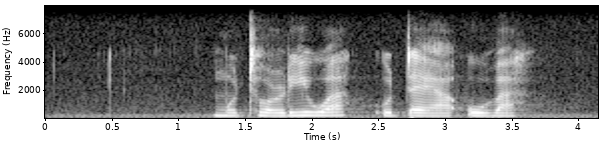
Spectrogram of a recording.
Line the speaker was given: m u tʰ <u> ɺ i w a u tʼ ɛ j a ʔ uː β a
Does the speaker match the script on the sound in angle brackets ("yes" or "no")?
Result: no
